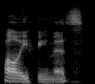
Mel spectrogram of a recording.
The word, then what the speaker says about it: Polyphemus: ne Saga uh wellers polyphemus but is it polyphemus or polyphemus or po polyphemus that's how you pronounce that's how you pronounce it polyphemus but um yeah as you can see uh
